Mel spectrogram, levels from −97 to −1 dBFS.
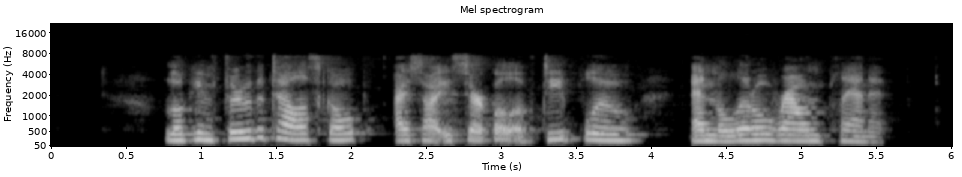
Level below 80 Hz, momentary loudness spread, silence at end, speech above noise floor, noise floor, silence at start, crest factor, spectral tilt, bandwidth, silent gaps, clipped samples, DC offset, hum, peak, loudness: -76 dBFS; 8 LU; 0.5 s; 45 dB; -75 dBFS; 0.75 s; 18 dB; -6 dB/octave; 8 kHz; none; under 0.1%; under 0.1%; none; -12 dBFS; -30 LUFS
